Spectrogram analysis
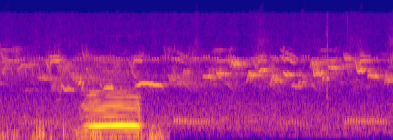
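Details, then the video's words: One steady, drawn-out moo from cattle in a herd driven toward green pasture, under a second long, followed by chirping birds and faint insect buzz. "Suara sapi lucu riang gembira"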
